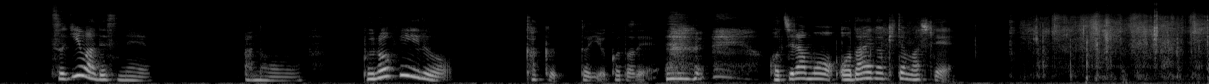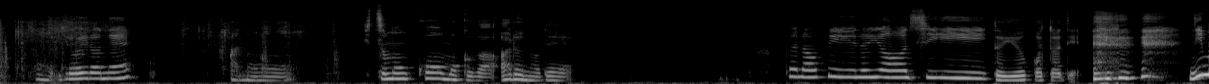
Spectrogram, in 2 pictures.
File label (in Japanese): プロフィール記入 バイノーラル, ASMR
